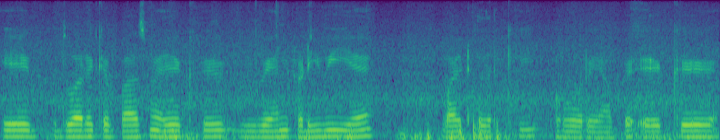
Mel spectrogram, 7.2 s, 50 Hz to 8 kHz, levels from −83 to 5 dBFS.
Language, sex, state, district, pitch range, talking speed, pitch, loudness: Hindi, male, Rajasthan, Bikaner, 120-130 Hz, 150 wpm, 125 Hz, -17 LUFS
